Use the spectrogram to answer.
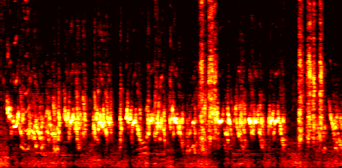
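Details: Budgerigars playing in an aviary; continuous dense warbling chatter with squeaky chirps, several birds overlapping.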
